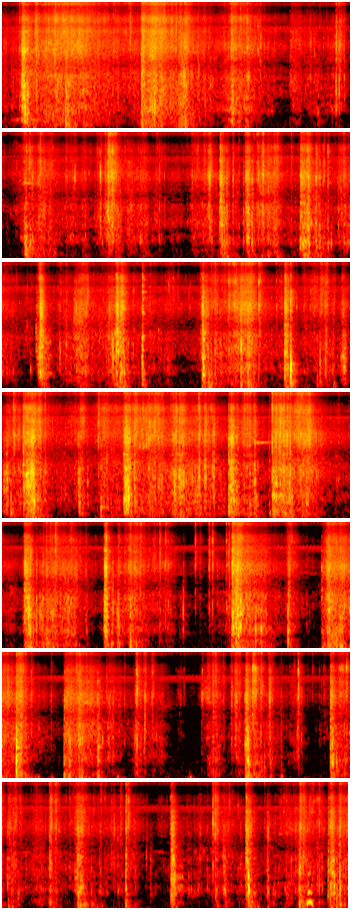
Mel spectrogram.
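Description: Oil palm fronds being chopped and cut away by hand: an irregular run of sharp chops and crackly rustling, several a second, as the dry, overgrown fronds are hacked and pulled.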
